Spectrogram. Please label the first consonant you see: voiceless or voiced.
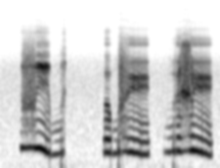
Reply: voiced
